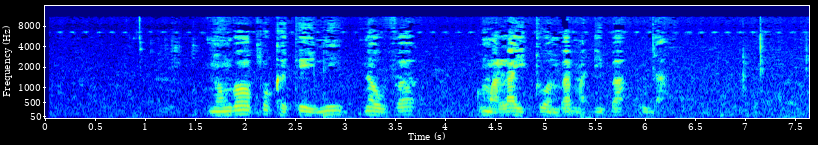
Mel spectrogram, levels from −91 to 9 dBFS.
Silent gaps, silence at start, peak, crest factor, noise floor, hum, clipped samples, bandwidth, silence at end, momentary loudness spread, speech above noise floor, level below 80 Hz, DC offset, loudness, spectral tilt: none; 0.1 s; -12 dBFS; 24 dB; -56 dBFS; none; under 0.1%; 11.5 kHz; 0 s; 22 LU; 22 dB; -70 dBFS; under 0.1%; -34 LUFS; -2 dB/octave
